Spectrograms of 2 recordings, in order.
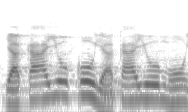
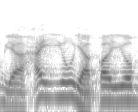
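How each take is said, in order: First: The phrase is said as kayuku and qayyumu. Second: The phrase is said as hayyu and qayyum. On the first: The speaker calls it wrong. "Jangan sampai seperti orang dapat ijazah" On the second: The speaker calls it right. "Dengar orang baca ya hayyu ya qayyum"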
